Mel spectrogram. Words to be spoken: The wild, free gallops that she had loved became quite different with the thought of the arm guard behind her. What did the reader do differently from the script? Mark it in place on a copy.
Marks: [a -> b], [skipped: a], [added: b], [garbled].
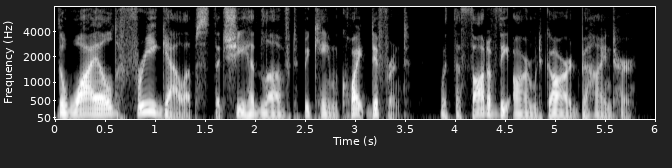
The wild, free gallops that she had loved became quite different with the thought of the [arm -> armed] guard behind her.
